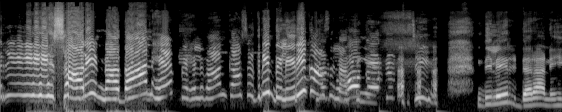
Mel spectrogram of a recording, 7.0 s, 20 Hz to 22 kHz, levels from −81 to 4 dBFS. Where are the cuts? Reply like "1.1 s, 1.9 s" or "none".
4.9 s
